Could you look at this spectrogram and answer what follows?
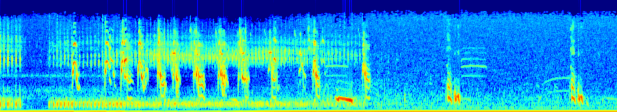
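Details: Sharp-tailed grouse in the Namekagon Barrens of northern Wisconsin in April: a low droning buzz underlies a burst of sharp, irregular clucking notes, followed by a few scattered single calls.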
